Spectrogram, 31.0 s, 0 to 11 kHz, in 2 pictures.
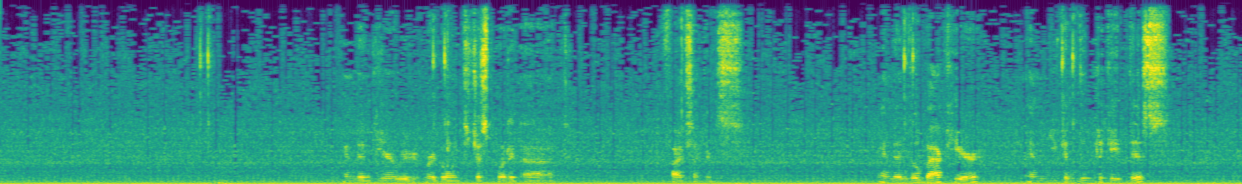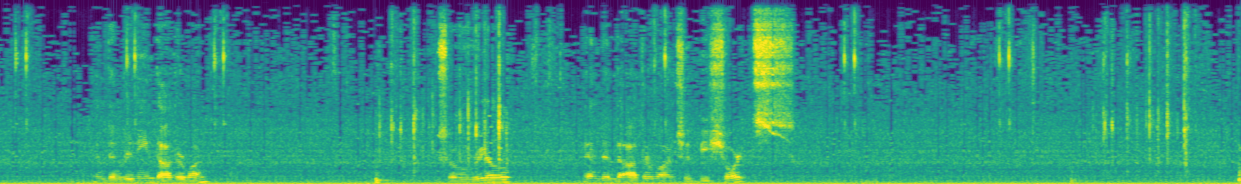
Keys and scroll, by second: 8.2 5, 8.4 Return, 12.3 typing, 19.9-22.1 typing, 28.9-30.7 typing.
